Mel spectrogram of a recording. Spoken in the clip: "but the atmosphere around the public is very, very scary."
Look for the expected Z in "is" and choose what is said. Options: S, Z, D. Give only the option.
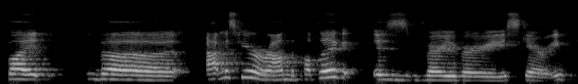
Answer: Z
